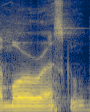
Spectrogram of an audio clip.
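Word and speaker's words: Muraresku: I'm pronouncing the Spanish way because I try to pronounce it in English. I get all tongue twisted, bro. Yeah, Murarescu.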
